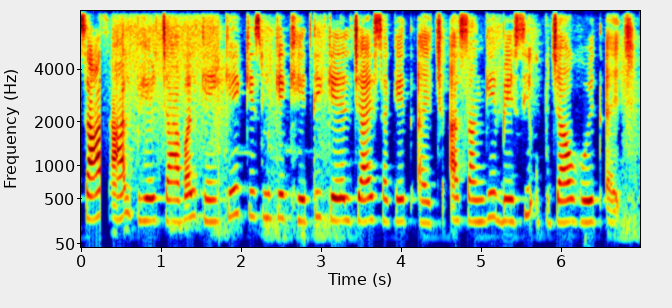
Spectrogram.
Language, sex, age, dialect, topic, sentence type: Maithili, female, 25-30, Southern/Standard, agriculture, question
